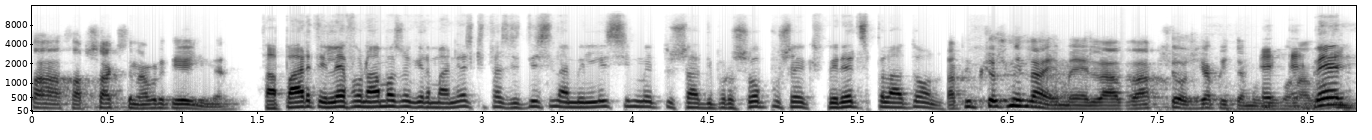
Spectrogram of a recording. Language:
Greek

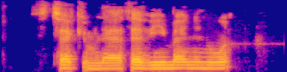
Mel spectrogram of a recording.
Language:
Kabyle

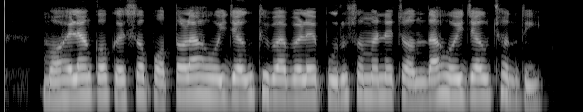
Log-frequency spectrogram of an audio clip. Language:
Odia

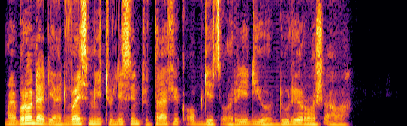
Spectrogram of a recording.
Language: Nigerian Pidgin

